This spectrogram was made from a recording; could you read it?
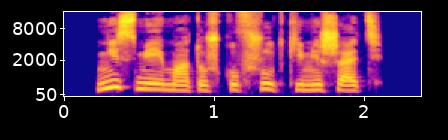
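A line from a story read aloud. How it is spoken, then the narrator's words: Stern, annoyed. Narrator (Russian): строго с досадой молвила Флёнушка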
